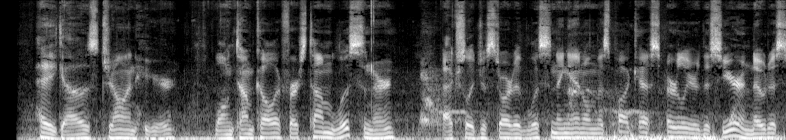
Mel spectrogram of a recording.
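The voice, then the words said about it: Laid-back drawl, possibly Southern accent. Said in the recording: “what is that accent that ... has? ... Southern? ... There's just like a laid back drawl about it.”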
